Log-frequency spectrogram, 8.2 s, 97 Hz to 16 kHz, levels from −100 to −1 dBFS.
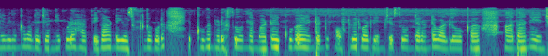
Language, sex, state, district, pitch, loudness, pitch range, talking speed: Telugu, female, Andhra Pradesh, Srikakulam, 210 Hz, -19 LUFS, 200-225 Hz, 190 wpm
